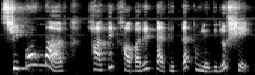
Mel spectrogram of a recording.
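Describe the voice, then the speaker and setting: High-voiced woman narrating. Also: sing-song, moderate pace, fairly bright tone, husky. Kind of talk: scripted dramatic story narration.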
